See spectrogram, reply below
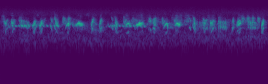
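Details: Singing Eurasian reed warbler recorded early in the morning in the Oostvaardersplassen, Netherlands; steady, rhythmic chatter of grating, clicking notes and short whistles, repeated in quick pulses throughout.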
